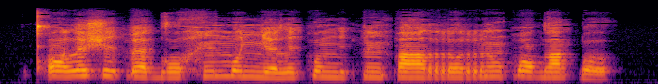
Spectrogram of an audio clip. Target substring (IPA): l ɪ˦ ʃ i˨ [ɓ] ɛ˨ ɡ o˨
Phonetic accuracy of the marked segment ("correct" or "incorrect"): correct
